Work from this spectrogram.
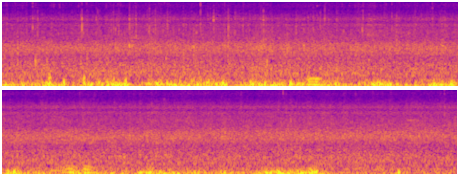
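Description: Heavy rain blows in and lashes down, a loud steady hiss of drops pounding surfaces with gusty bursts of wind, continuous from start to end.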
